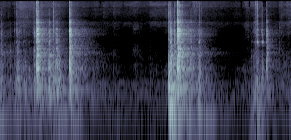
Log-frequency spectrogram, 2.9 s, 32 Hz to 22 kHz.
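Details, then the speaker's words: Cub Cadet 31AM53L2596 snowblower, wheel drive trigger held and the wheel forced by hand: uneven ratcheting clunks as ungreased, worn gears skip and jump. "don't make contact anymore that basically all this stuff just starts to not exactly fall apart but it it will Skip and jump on this side"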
